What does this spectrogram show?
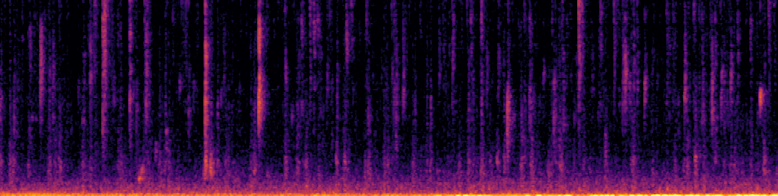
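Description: Light rain: scattered raindrops ticking and dripping, with a low rumble that builds from about halfway through.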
